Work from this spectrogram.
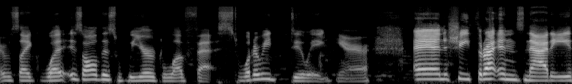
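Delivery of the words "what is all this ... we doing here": play-acted, mocking, jeering, ridiculing taunt. Retelling a wrestling segment, imitating Chelsea Green mocking the others. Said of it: "Chelsea just immediately mocks them".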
